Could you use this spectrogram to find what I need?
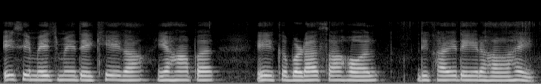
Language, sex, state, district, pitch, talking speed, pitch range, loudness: Hindi, female, Rajasthan, Jaipur, 200 Hz, 155 wpm, 195-205 Hz, -16 LUFS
